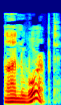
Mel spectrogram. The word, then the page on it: unwarped: British English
